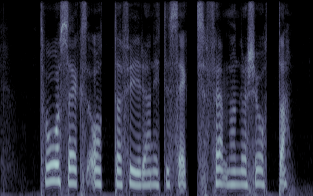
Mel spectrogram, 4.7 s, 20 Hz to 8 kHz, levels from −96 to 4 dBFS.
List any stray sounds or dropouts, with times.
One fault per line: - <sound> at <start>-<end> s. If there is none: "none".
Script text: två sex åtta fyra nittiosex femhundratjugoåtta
- dropout at 2.8-3.0 s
